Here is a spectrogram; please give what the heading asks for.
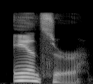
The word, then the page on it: answer: American English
